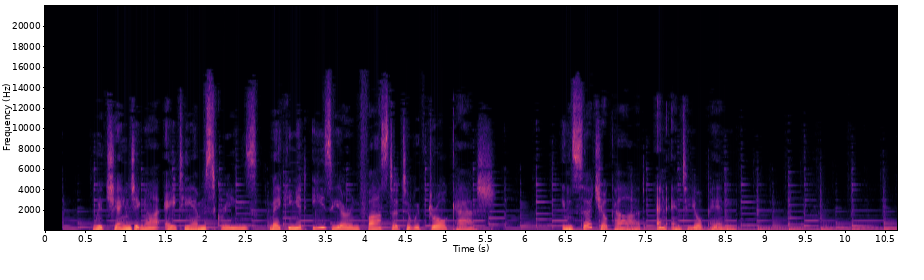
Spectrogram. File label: Explainer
